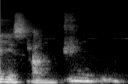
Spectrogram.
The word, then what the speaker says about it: Yusron: Ya, kami punya teman yang namanya Yusron. Ya, itu bacanya Yusron.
